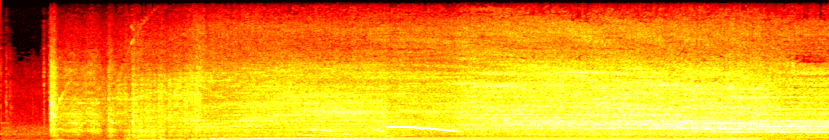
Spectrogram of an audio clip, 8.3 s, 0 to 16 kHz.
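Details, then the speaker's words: 2018 Nissan GT-R, about 1000 hp, auction car, first start after sitting, fuel primed with key on/off cycles. Brief crank, then it catches cleanly and settles into a smooth, steady idle with an even low hum; starts normally, like a regular GT-R. "So the boat, look at that. Look how it fires up. Ready? Like a regular GTR."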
